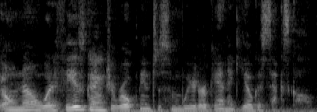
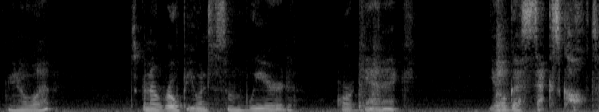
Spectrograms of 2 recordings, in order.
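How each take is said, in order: First: Whispered, playing at dread; mock-panicked whisper. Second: Conspiratorial whisper. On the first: She jokingly entertains the cult theory, in a mock-scared whisper. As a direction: fake paranoia under the breath. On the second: Retold or imitated. Ex-partner warning her about a cult, in a whisper. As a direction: whisper it like a dark secret.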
